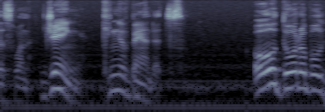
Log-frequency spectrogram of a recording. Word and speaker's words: Jing: rang themed alcoholic references Jing in Japanese is pronounced Jin like the drink the chapters are referred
